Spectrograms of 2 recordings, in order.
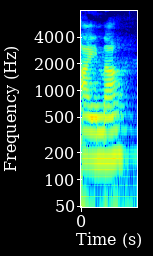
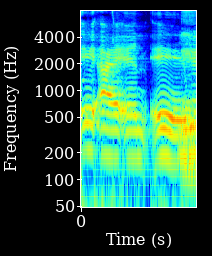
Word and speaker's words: Aina: So it's not Aina. No. Because that's what I call it. I call it Jacqui Aina. Yeah. I know. It's spelled A-I-N-A, but it's pronounced Aina.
